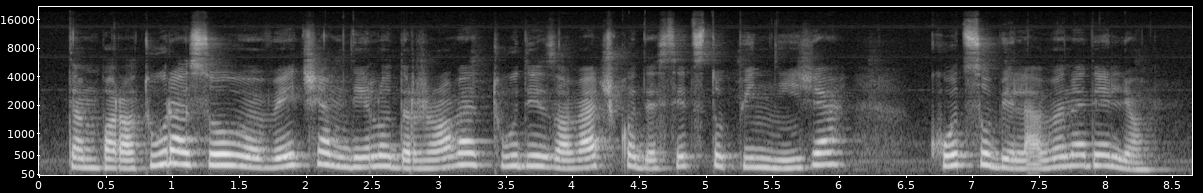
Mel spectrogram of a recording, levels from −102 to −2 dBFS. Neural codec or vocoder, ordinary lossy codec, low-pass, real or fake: none; none; 19.8 kHz; real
